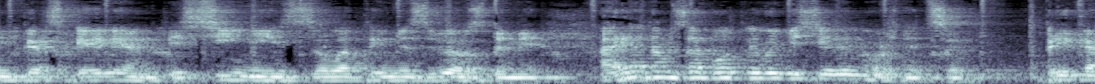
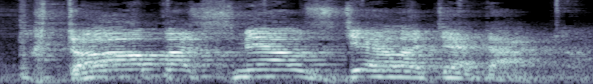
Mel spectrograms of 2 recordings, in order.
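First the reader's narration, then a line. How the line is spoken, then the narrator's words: Loud question. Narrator (Russian): громко спросил Капрал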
